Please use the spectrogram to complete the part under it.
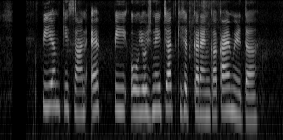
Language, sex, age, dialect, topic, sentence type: Marathi, female, 25-30, Southern Konkan, agriculture, question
